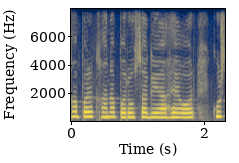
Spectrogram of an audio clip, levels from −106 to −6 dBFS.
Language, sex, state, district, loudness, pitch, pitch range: Hindi, female, Himachal Pradesh, Shimla, -15 LUFS, 315 Hz, 310-335 Hz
